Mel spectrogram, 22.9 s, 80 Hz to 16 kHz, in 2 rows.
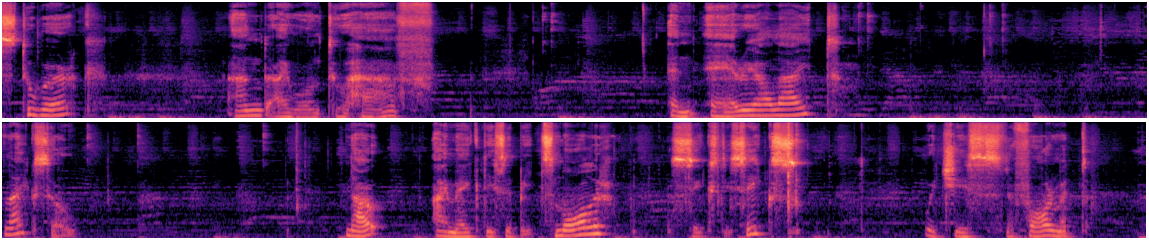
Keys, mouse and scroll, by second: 5.4 click, 8.6 click, 11.4 middle click, 12.8 shift+middle click, 15.8 click, 18.4 6, 18.6 6, 19.4 Return.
